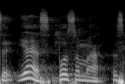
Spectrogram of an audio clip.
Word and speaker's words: Bozoma: Correct, and pronounce it. Yes, Bozoma, that's correct, And that for me, there's a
